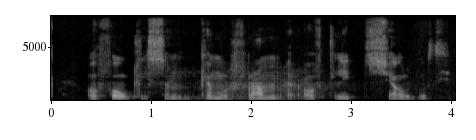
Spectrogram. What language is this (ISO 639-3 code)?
isl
